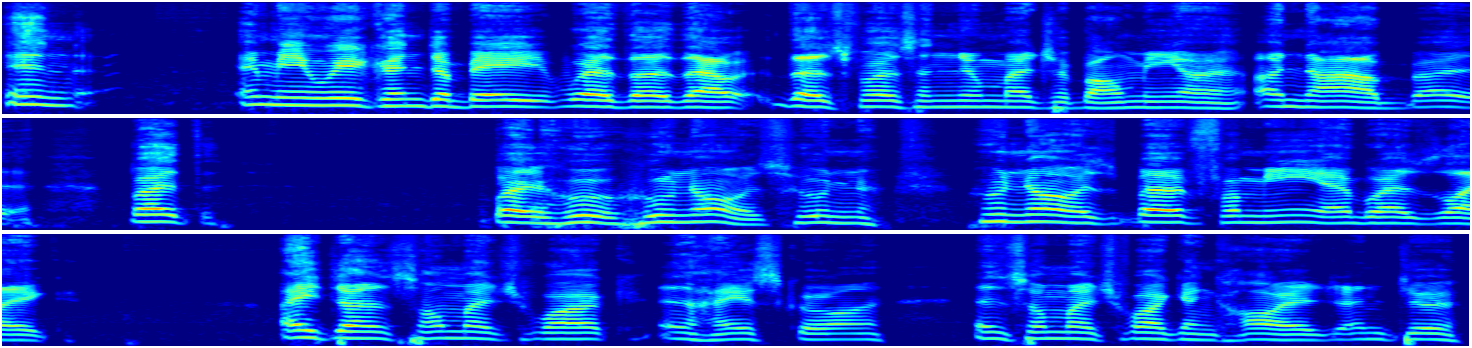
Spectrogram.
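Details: Adult man, podcast host, with his own lifelong speech impediment and coordination differences; speech impediment with disfluent repetitions.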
